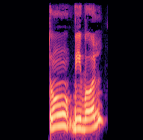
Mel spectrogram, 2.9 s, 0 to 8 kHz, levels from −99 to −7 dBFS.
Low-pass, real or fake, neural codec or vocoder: 7.2 kHz; real; none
